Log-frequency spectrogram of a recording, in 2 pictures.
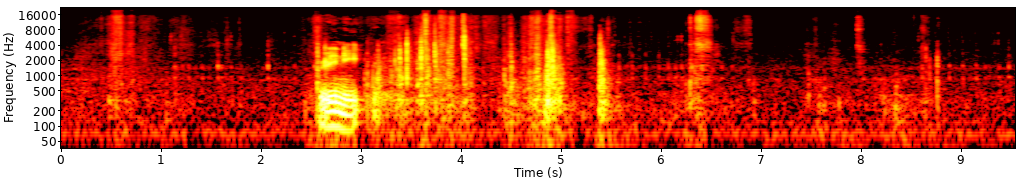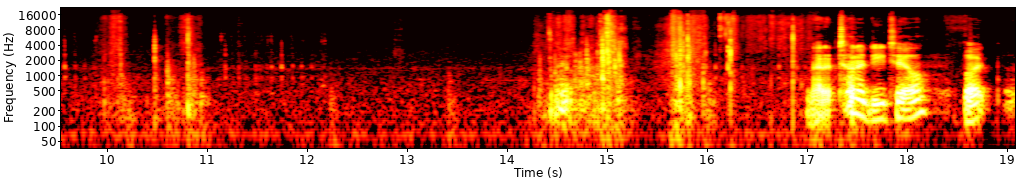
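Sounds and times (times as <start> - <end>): paper pages rustling: 0.3 - 12.2, 14.2 - 17.2.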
